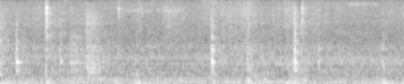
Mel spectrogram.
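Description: A few scattered light clicks and taps as hands handle a recessed ceiling light's metal trim ring and bulb, over a steady low hum.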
